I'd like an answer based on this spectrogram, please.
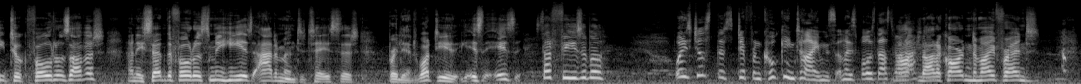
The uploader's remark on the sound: live from The Ploughing Championships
